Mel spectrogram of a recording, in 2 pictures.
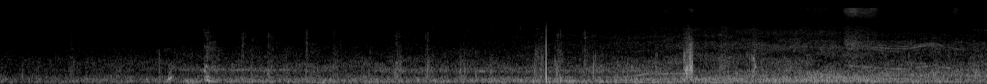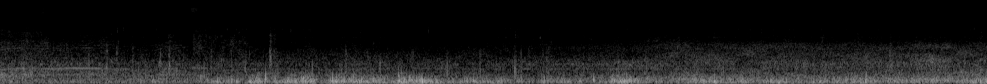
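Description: Wind rumbling on a phone microphone, with a steady hiss of road noise from wet streets. It grows louder, with stronger uneven gusts in the second half.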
